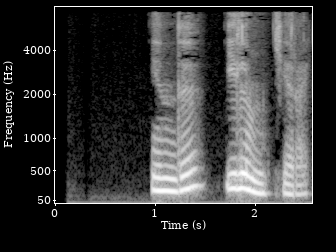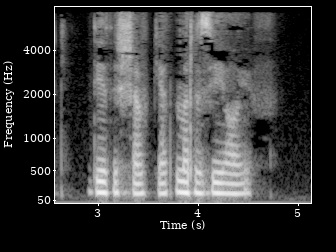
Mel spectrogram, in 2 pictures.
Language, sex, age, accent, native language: Uzbek, female, 35+, Toshkent viloyati, Uzbek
